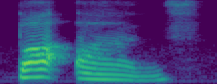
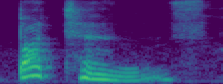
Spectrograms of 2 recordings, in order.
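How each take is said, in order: First: The word is said casually, without exaggerated articulation. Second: The word is said with exaggerated, careful articulation. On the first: "I can't stand it when people say buttons" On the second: "I overemphasize buttons"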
